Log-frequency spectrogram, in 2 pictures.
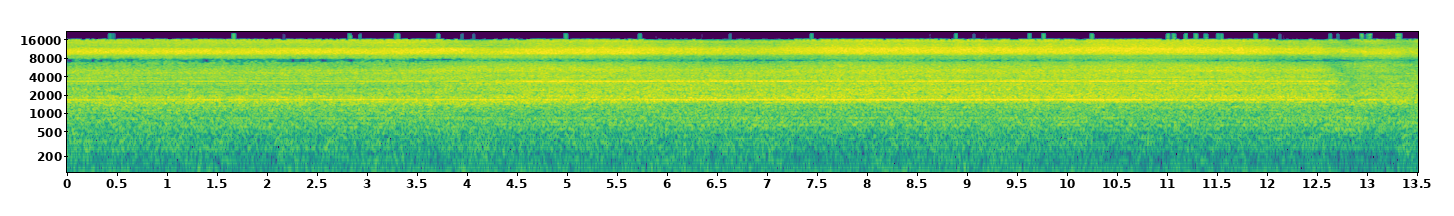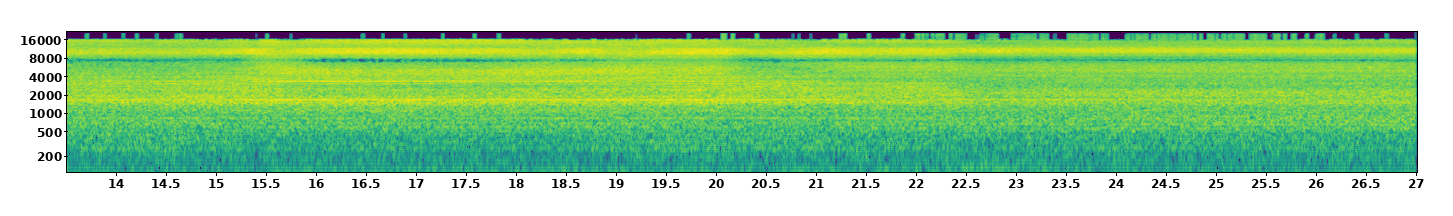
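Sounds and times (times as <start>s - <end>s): hair dryer running: 0.0s - 27.0s.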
